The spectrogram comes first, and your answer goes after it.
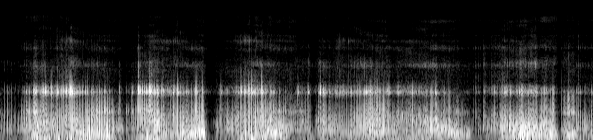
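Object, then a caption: Pine wood slice coaster rubbed with a small wooden cube. A small wooden cube, held in the fingers, is rubbed and scratched across the ring-grain surface of a solid, round natural pine log-slice coaster with a bark edge, resting in the other palm. The result is a dense, continuous wooden scraping and rasping with a steady mid-pitched whine running through it. There are brief breaks just after two and three seconds.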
